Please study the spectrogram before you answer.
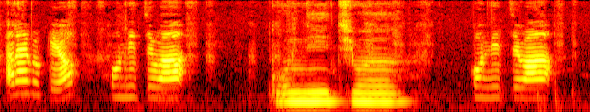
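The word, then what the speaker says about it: こんにちは: 곤니치와, konnichiwa 곤니치와. 네, 좋습니다. 우리 분명히 이 글자 하라고 배웠는데요. 인사말로 쓰일 때는요, 하 발음이 아니라 와라고 발음한다는 거 기억해 주시고요. 인사말로 얘기할 때는 곤니치와 라고 한다는 거 기억해 주시면 좋겠습니다.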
